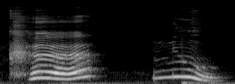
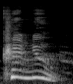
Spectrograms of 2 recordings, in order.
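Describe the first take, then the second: First: The words are slower with a small gap. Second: The two words are run together quickly. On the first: The speaker calls it right. "Say it slower. Say it with a space in between" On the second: The speaker calls it wrong. "stop saying canoe"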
